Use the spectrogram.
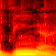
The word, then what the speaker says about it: Wiener: It's my Vina. Vina, not Wiener. It's my Vina.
